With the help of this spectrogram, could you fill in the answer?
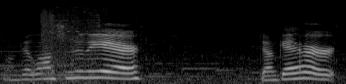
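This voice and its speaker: Unhurried, fairly high-voiced woman game streamer. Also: bright, forceful tone, faint music behind. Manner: informal, sweary, reactive. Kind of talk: casual live gameplay commentary.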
